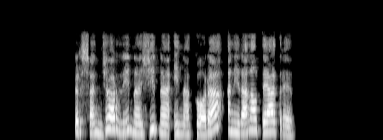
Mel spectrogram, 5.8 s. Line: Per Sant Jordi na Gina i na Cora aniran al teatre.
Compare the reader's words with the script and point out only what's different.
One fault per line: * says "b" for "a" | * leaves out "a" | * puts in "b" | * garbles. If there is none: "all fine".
all fine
